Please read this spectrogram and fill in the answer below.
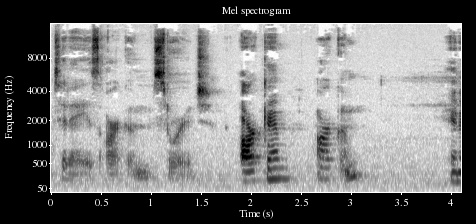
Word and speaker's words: Arkham: Arkham. And it's spelled?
